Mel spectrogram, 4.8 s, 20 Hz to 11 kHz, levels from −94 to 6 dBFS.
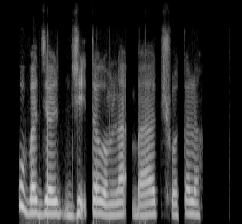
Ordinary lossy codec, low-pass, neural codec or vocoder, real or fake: Opus, 32 kbps; 7.2 kHz; none; real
